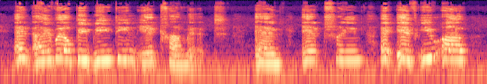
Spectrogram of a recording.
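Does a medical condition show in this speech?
Yes: cerebral palsy.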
